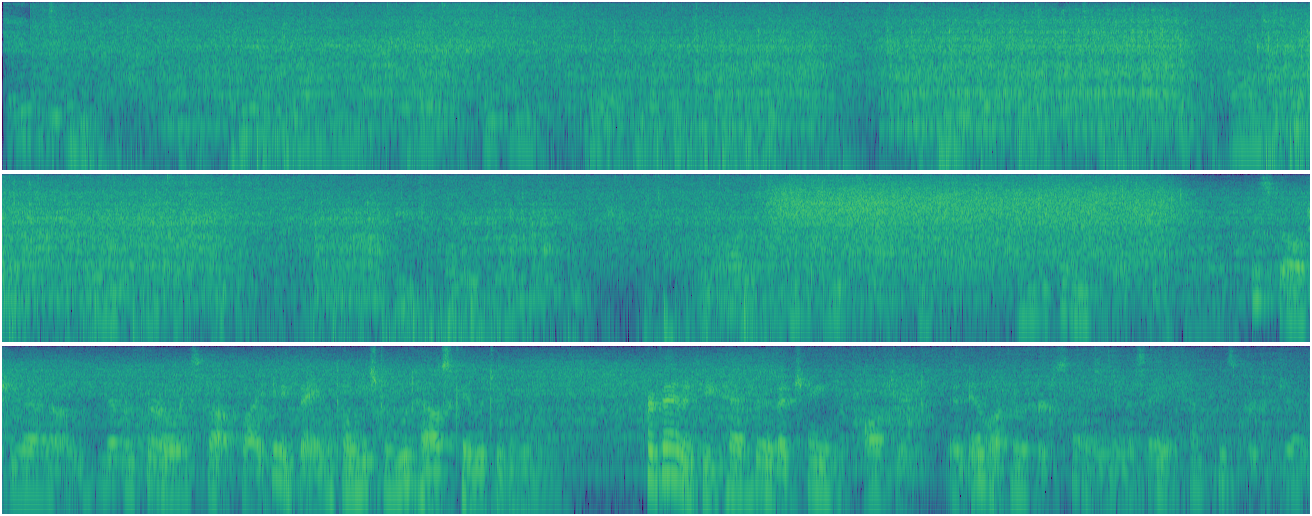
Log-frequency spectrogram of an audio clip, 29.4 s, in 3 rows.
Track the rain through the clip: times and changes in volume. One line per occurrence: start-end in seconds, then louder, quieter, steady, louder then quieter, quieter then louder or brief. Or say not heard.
0.0-29.3 quieter.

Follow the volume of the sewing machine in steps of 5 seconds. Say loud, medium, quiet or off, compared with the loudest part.
medium, loud, loud, medium, medium, medium.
